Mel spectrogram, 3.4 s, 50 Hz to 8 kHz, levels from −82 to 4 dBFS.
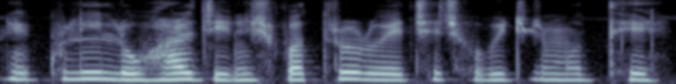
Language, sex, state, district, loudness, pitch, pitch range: Bengali, female, West Bengal, Alipurduar, -18 LUFS, 215 Hz, 210-225 Hz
